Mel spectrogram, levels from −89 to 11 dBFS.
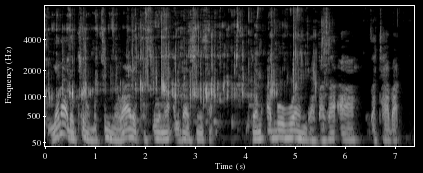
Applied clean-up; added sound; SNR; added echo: classical method WPE with log-MMSE.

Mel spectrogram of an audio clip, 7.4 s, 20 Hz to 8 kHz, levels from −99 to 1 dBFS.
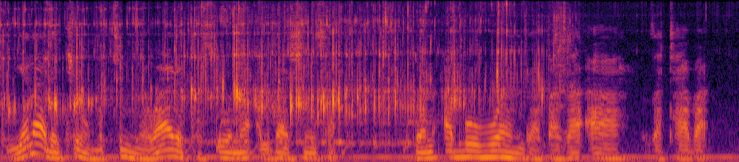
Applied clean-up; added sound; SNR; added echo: none; Liquid; 3 dB; reverberation time 0.2 s.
